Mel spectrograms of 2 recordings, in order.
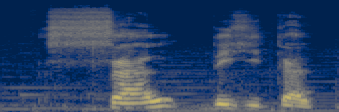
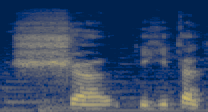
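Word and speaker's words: Xal Digital: Sí, no se produce con Che. Se produce con S. Se escribe con Z. No, mentiras. Con X. Sal Digital. Pero se dice Shal Digital. Entonces es X-A-L Digital.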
